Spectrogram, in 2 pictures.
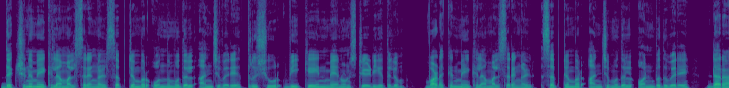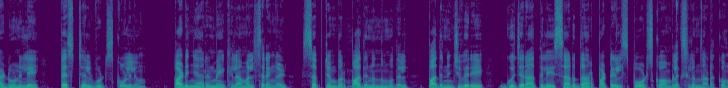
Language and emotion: Malayalam, neutral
